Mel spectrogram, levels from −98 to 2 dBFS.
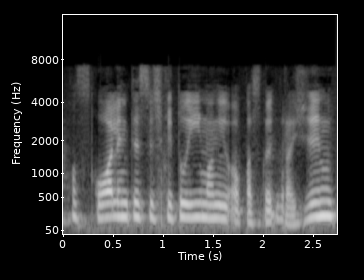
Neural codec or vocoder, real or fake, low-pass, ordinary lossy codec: codec, 16 kHz, 1 kbps, FunCodec, trained on Chinese and English, 50 frames a second; fake; 7.2 kHz; AAC, 48 kbps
